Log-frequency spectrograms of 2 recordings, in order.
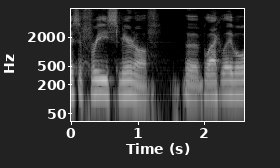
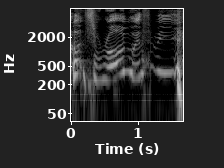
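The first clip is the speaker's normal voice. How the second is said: tearful sobbing, crying, very high-pitched. Retelling coming home to his dorm after being rejected, mock crying. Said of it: "come home to my dorm and cry".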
